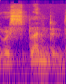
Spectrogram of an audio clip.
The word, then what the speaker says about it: resplendent: Screen, and I'm greeted by this very proud-looking lady, resplendent in her green cardigan. Resplendent in their scarlet tunics. Country fairs were an ideal hunting ground. Resplendent, resplendent. The stress is on the second syllable, resplendent. This means dazzling or impressive in appearance.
